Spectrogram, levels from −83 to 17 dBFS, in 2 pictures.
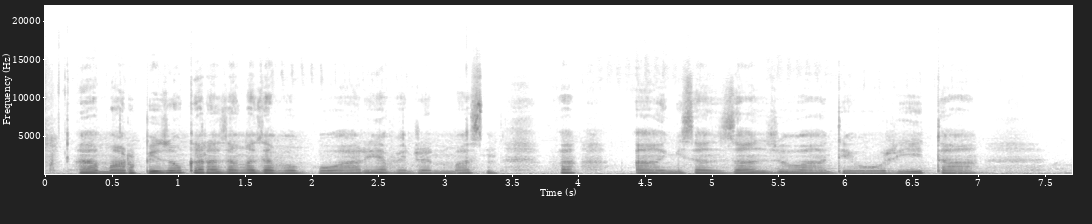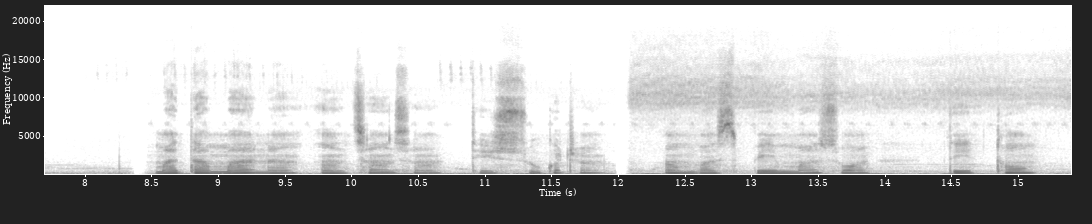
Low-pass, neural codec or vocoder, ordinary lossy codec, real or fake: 19.8 kHz; vocoder, 48 kHz, 128 mel bands, Vocos; none; fake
